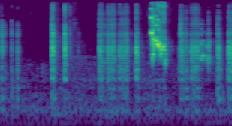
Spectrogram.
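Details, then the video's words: Male budgerigar flirting gives scattered short chirps and clicks, then a sharper, higher squawk near the middle, with brief quiet gaps between bursts. "Male Budgie/Parakeet Sounds Of Flirting"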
